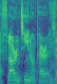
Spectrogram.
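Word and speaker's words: Florentino Pérez: Florentino Perez. – Yeah. That was very yeah well pronounced.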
